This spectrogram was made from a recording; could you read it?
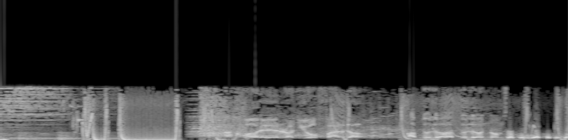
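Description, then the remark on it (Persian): Harsh radio jamming static on a Radio Farda broadcast, with loud buzzing drones and warbling, crackling interference that swamps garbled, broken-up voices, sustained throughout. “پارازیت گوشاتون رو آزار میده؟”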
